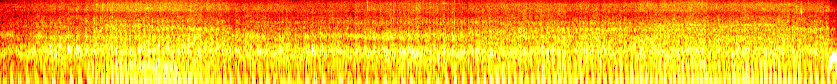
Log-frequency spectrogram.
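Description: Motorcycles idle and rev outside a cafe at an eco stay in Purulia, a loud, close, throbbing engine rumble with a rapid regular pulse that swells briefly as a throttle opens.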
